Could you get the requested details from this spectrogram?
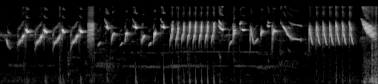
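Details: Vigorous mating song of a caged male European goldfinch urging a female to breed: fast, loud liquid twittering with two rattling buzzy trills, ending in an abrupt harsh note.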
